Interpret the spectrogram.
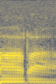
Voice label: tap r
